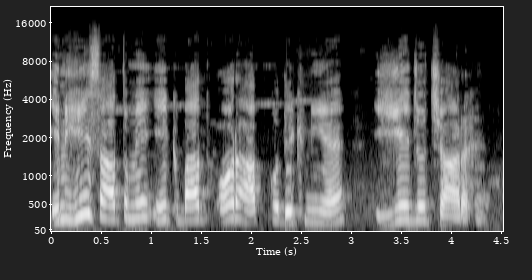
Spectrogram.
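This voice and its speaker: Guy teaching grammar for exams, slow and drawn out, keeps quizzing then answering himself. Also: high-pitched, a little hiss or hum, rough recording. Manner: explains slowly, asks students questions and answers himself. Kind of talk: exam-prep Hindi grammar lesson.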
